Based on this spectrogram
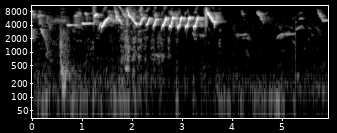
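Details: White-eye singing a high, rapid twittering phrase of rising and falling whistled notes, a fast trill in the middle, then scattered thin chirps, with a low background rumble.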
